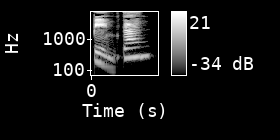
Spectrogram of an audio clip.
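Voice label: "bing gan", Mandarin; 饼干; ビスケット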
